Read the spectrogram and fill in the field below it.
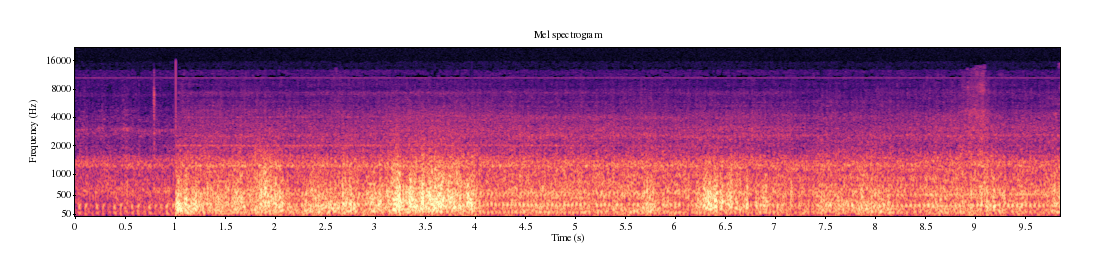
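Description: Wind buffets and rumbles loudly.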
